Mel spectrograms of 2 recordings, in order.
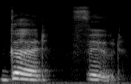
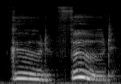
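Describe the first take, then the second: First: The two words use different vowel sounds. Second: Both words use the same vowel sound. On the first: The speaker calls it right. "it's good food" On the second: The speaker calls it wrong. "It's not good food"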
